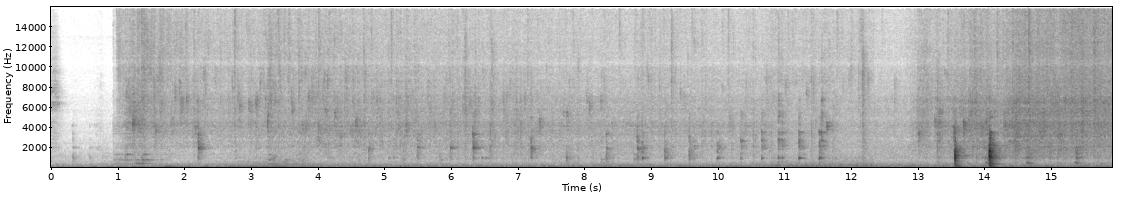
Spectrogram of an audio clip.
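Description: Chopped onion sizzling in hot olive oil in a wok, stirred with a wooden spatula that scrapes and taps the pan with many small clicks. Two loud, sharp knocks come near the end.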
